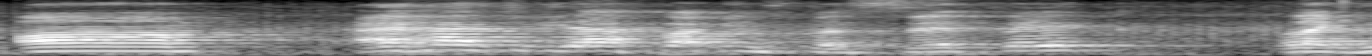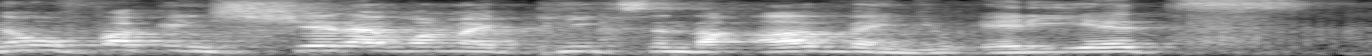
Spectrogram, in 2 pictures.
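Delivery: mock the clueless shop under her breath; a hushed, disgusted rant; annoyed sister. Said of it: "my sister's like".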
